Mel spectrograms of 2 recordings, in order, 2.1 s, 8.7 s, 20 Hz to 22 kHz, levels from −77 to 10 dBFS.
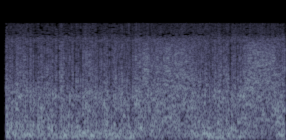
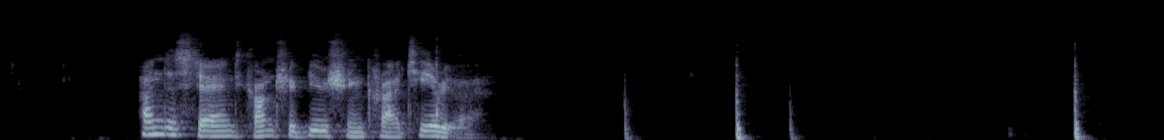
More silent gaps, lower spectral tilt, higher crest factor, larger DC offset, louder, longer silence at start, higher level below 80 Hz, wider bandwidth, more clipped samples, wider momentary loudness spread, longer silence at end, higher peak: neither; second, -3 dB/octave vs -7 dB/octave; second, 12 dB vs 24 dB; neither; about the same, -23 LUFS vs -21 LUFS; second, 0.05 s vs 1.05 s; about the same, -44 dBFS vs -48 dBFS; first, 11.5 kHz vs 8.2 kHz; neither; second, 2 LU vs 9 LU; second, 0 s vs 0.6 s; second, -12 dBFS vs 0 dBFS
